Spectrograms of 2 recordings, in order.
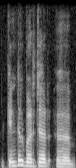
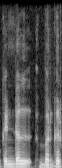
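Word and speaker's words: Kindleberger: अब अब कंडल बर्जर कुछ लोग इसको कंडल बर्गर कहते हैं। कुछ लोग कंडल बर्जर कहते हैं। प्रोनाउंसिएशन अलग-अलग हो सकती हैं।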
